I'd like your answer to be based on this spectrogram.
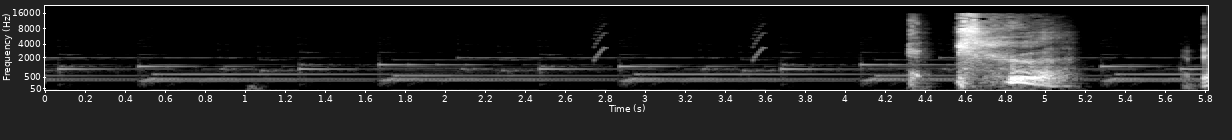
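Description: A single sharp sneeze bursts out near the end, loud and close, over quiet chiming video game music from Chrono Trigger.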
